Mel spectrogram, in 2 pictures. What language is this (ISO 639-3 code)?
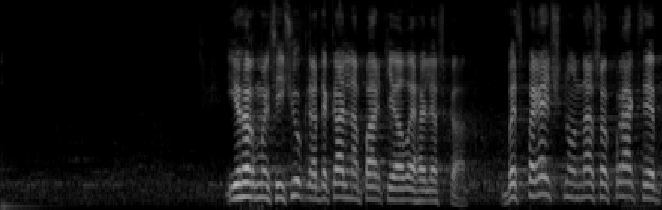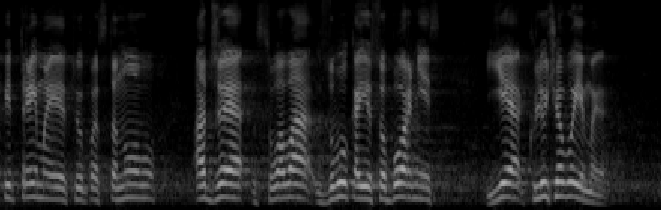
ukr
